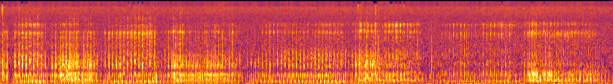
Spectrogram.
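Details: A cat purrs close up, a relaxing low vibrating drone that swells and softens in rhythmic breaths about once a second, steady and uninterrupted.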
